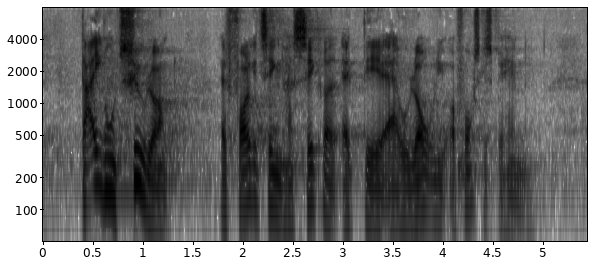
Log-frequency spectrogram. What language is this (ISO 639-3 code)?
dan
